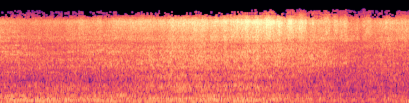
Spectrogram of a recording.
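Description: Double-stack intermodal freight train rolling past at close range: a steady roar of steel wheels on rail from the loaded container well cars, with a faint steady hum underneath.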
